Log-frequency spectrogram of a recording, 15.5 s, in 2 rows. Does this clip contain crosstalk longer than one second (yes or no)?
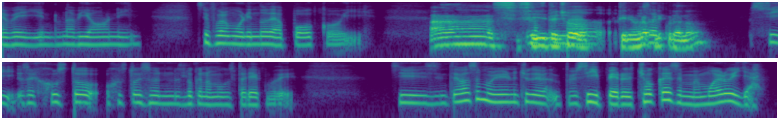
yes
